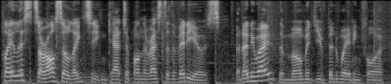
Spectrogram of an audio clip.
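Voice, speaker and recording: A male gaming YouTuber delivers a casual outro to his audience. His voice is mid-pitched, with faint music behind it. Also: expressive, quick pace. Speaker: video game YouTuber.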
